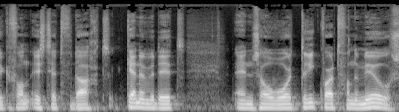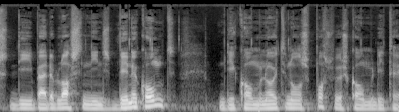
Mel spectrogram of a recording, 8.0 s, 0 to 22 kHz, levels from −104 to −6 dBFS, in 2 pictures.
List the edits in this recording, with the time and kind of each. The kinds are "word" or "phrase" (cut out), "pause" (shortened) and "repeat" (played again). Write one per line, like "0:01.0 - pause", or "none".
none

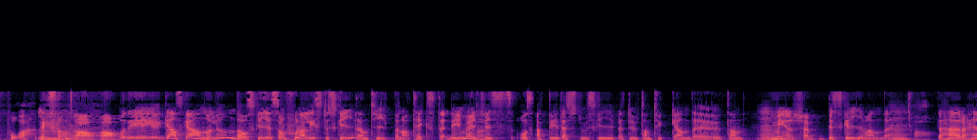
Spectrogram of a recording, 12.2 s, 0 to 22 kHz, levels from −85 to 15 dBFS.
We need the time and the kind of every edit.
0:04.4 - word
0:06.6 - word

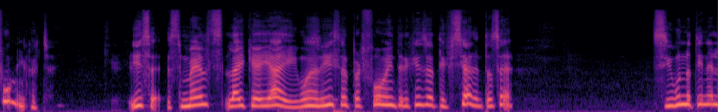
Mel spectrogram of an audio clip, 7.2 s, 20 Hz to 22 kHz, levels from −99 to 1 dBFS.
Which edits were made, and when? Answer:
none

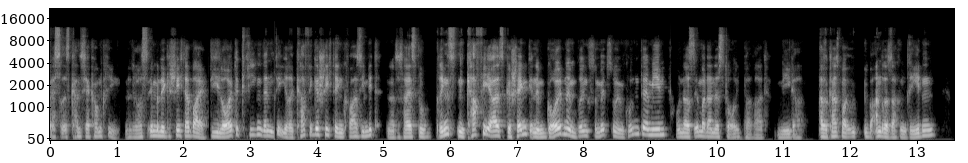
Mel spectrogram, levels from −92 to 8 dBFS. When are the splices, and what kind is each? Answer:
0:04.4 - phrase
0:07.9 - word

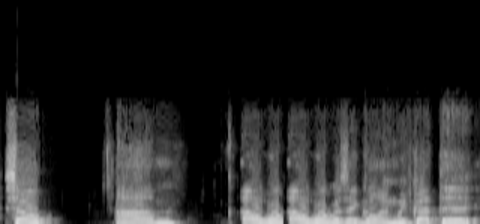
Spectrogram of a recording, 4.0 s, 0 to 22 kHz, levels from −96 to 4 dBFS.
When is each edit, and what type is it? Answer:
0:02.3 - repeat

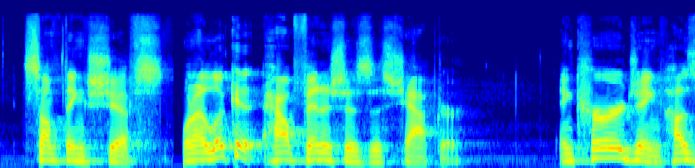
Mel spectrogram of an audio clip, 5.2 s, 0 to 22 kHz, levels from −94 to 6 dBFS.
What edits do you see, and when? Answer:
0:01.3 - pause
0:02.2 - word

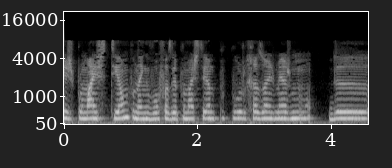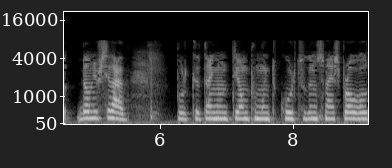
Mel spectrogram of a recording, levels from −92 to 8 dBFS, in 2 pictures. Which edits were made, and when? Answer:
none

